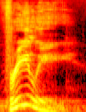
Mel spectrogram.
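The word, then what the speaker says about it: Frehley: doing great keep reading oh how do you pronounce Ace Ace's last name freely Ace Freely chandel his space Ace Persona and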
